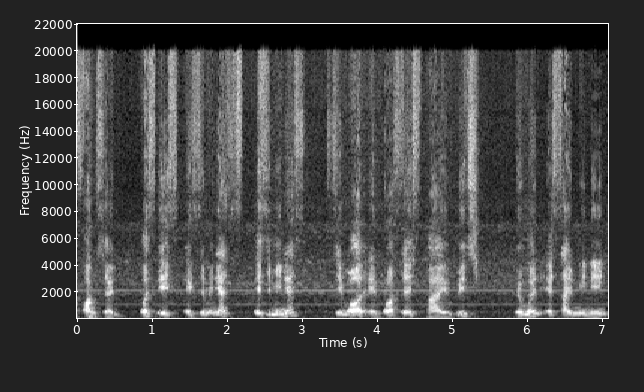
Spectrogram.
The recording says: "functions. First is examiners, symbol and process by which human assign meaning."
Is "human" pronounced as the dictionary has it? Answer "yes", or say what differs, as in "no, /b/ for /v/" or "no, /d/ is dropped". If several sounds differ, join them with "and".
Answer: yes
